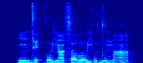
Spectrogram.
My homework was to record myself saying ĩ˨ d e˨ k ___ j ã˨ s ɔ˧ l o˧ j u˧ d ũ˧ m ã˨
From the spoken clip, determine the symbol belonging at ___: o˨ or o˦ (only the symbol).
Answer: o˨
